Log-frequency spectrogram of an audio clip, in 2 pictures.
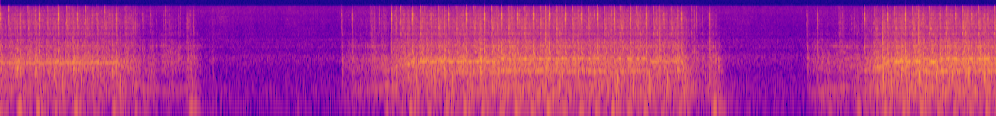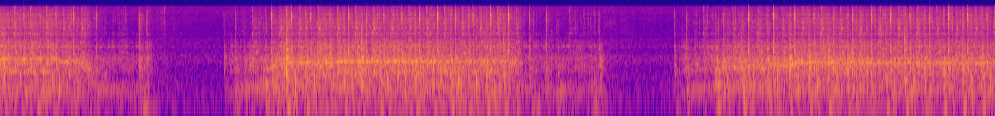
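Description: Sewing machine stitching appliqué fabric in five runs of a few seconds each, stopping for a second or so between runs. A steady whine holds through each run.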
